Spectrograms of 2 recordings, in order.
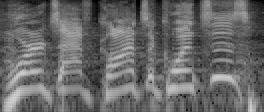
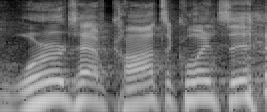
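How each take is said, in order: First: Incredulous. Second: Slow, weighty delivery; solemn pronouncement. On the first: Real, not acted. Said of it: "That's my catchphrase?". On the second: Retold or imitated. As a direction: deliver it like wisdom. Blind Daryl repeating catchphrase.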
